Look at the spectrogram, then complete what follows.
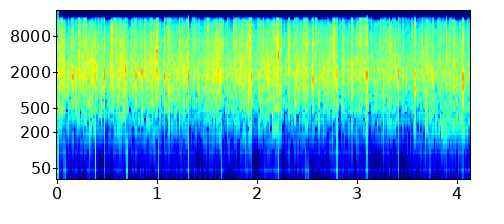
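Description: Large crowd applauding, a dense, steady patter of many hands clapping.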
